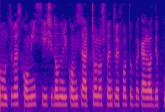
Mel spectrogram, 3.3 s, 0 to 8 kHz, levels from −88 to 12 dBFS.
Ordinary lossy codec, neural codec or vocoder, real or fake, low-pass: none; none; real; 7.2 kHz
